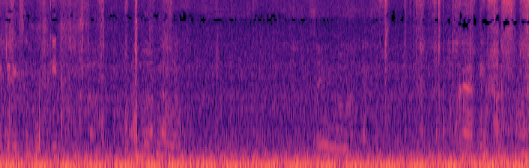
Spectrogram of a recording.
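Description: Road traffic on a rural road, a steady close rumble of car engines passing without a break, loud and continuous, with faint voices underneath.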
